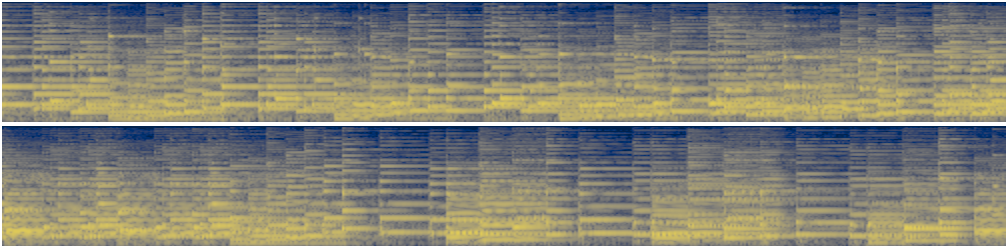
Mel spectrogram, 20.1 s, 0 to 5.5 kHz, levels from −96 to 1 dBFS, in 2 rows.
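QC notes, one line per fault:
Nothing here to flag; the audio sounds fine all the way through, with no problems turning up anywhere.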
